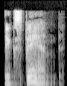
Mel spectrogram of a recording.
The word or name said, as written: expand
